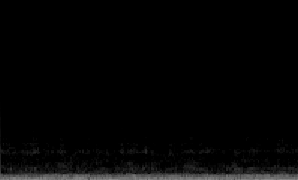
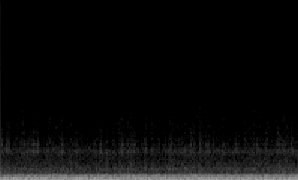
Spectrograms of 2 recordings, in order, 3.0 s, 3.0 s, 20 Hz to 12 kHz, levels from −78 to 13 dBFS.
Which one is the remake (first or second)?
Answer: first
